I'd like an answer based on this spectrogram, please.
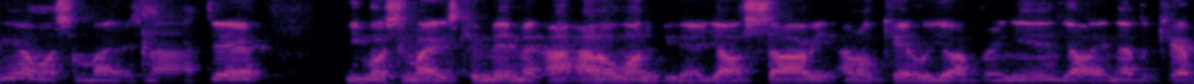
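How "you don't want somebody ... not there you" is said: usual speaking voice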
